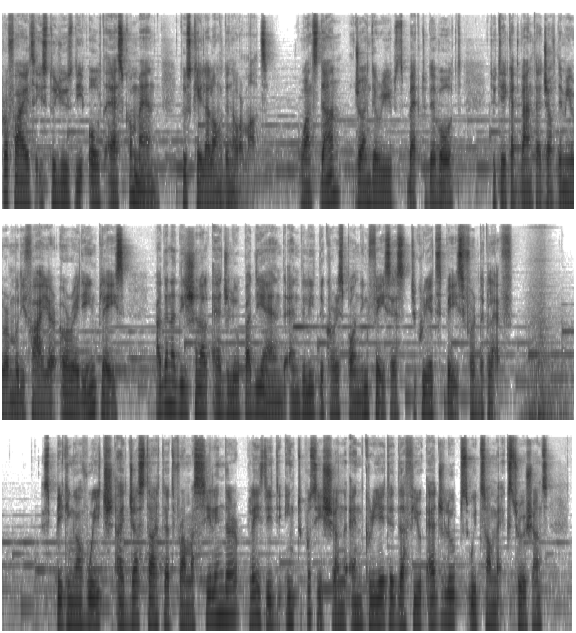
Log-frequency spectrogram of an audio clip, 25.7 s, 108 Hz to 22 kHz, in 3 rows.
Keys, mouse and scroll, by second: 0.1 alt+s, 0.5 middle click, 0.8 alt+click, 1.4 alt+s, 2.9 alt+shift+click, 3.1 alt+s, 4.1 ctrl+j, 4.7-5.4 scroll down 6, 5.4-9.5 shift+middle drag, 9.5 click, 10.1-10.5 shift+middle drag, 10.5 click, 10.8 Tab, 11.1-12.3 scroll up 4, 12.3 ctrl+r, 13.5 3, 14.1 alt+click, 14.9 x, 16.9 s, 18.0 middle click, 18.1 3, 18.3 click, 18.5 middle click, 18.9 shift+click, 19.2 x, 19.6 a, 19.9 s, 20.8 g, 21.9 alt+click, 22.1 g, 23.5 ctrl+r, 24.2 3, 24.4 alt+click, 24.8 alt+e.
